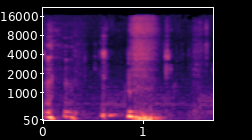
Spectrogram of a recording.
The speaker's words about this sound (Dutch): Even een slokje water.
